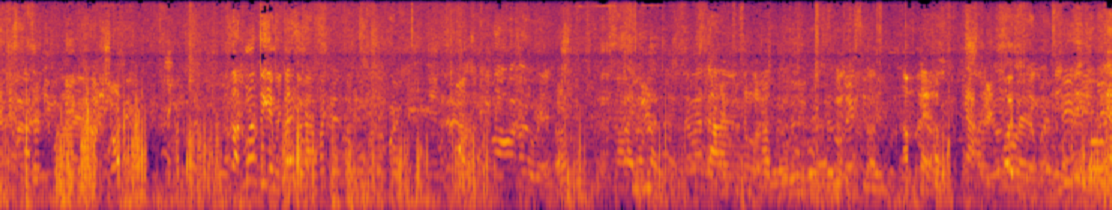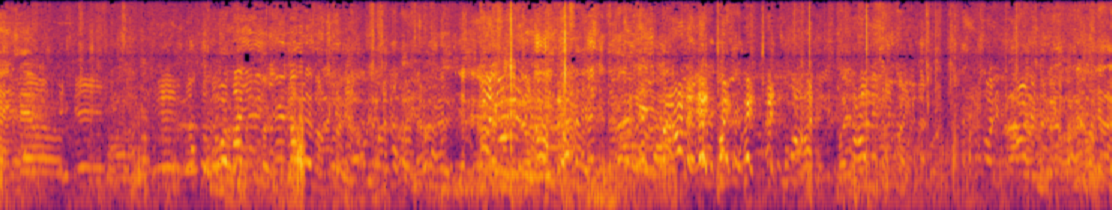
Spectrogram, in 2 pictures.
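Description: A crowd of boys and young men talks and calls out at once outdoors.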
